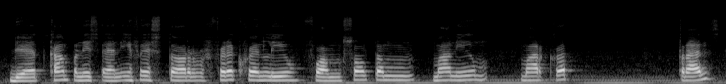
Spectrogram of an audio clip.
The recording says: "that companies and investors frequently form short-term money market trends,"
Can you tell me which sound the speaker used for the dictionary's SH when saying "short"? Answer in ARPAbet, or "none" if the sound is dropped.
S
